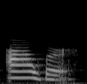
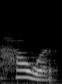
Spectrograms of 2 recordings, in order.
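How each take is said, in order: First: The word begins with a vowel sound. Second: The word begins with an h sound. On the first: The speaker calls it right. "hour ini bunyinya vokal" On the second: The speaker calls it wrong. "walaupun dia diawali dengan huruf H, kita bacanya itu bukan hour"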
